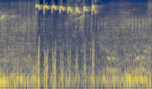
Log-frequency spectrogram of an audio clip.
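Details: Scarlet-headed flowerpecker, known locally as cabean bunga api or kemade bunga api, kept as a master bird for tutoring caged birds, with a loud, sharp wild-type voice: a quick run of eight thin, very high ticking notes, then quiet.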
